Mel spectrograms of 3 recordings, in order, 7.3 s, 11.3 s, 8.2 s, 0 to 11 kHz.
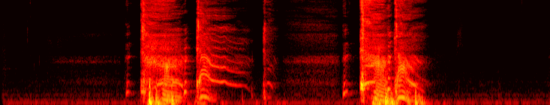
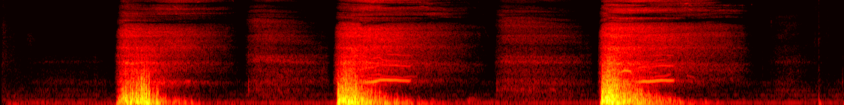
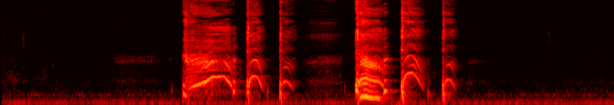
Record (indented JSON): {
  "cough_length": "7.3 s",
  "cough_amplitude": 10525,
  "cough_signal_mean_std_ratio": 0.38,
  "exhalation_length": "11.3 s",
  "exhalation_amplitude": 16850,
  "exhalation_signal_mean_std_ratio": 0.31,
  "three_cough_length": "8.2 s",
  "three_cough_amplitude": 3762,
  "three_cough_signal_mean_std_ratio": 0.38,
  "survey_phase": "beta (2021-08-13 to 2022-03-07)",
  "age": "18-44",
  "gender": "Female",
  "wearing_mask": "No",
  "symptom_cough_any": true,
  "symptom_runny_or_blocked_nose": true,
  "symptom_shortness_of_breath": true,
  "symptom_sore_throat": true,
  "symptom_fatigue": true,
  "symptom_headache": true,
  "symptom_onset": "2 days",
  "smoker_status": "Ex-smoker",
  "respiratory_condition_asthma": false,
  "respiratory_condition_other": false,
  "recruitment_source": "Test and Trace",
  "submission_delay": "1 day",
  "covid_test_result": "Negative",
  "covid_test_method": "RT-qPCR"
}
